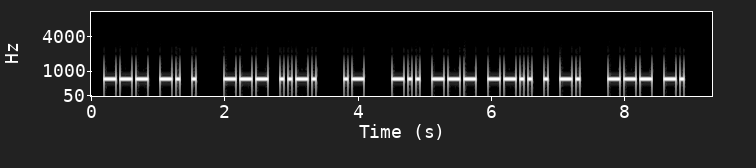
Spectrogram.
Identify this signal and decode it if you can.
Morse code, heard as a keyed tone, about 20 wpm, 700 Hz. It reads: ONE OF A DOZEN ON
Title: A Sound Of Thunder 20wpm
